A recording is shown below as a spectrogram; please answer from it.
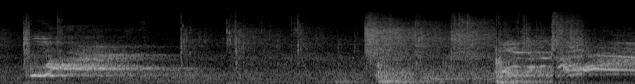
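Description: Bamboo shinai clacking against each other in sharp knocks as two kendo fencers spar. A long, held kiai shout comes about half a second in and another near the end.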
